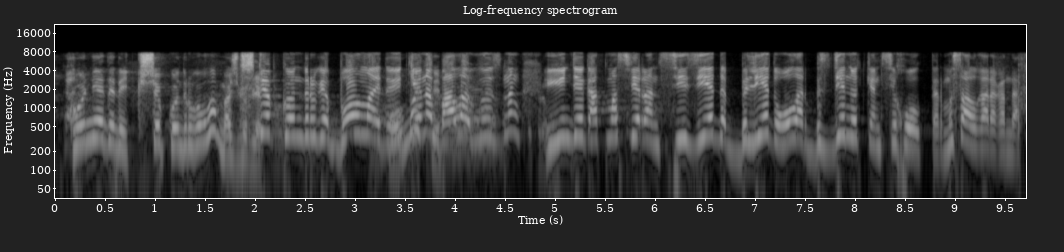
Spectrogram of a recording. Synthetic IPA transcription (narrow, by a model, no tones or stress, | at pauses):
kʲʰɵne̞d̪ɪd̪ejd̪̚kʰʲɪ̥ʃt̪e̞p̚kʲʰɵnd̪ɪɾuɡʲeolˠɑd̪mæʒbɪɾet̪ep̚kʲʰɵnd̪ɪɾuɡʲe̞bo̞lˠmɑjd̪əɵjt̪̚kʲenɪbɑlˠɑwɵzɪnɪŋʏjɪnd̪e̞ɡʲɪat̪mo̞sfʲe̞ɾanəse̞ze̞d̪ɪbɪle̞d̪ɪwo̞lˠɑɾbɪzd̪e̞nwɵt̪̚kʲe̞npsiχo̞lˠək̚t̪ɑɾməsɑlˠəqʰɑɾɑʁɑnd̪ɑ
